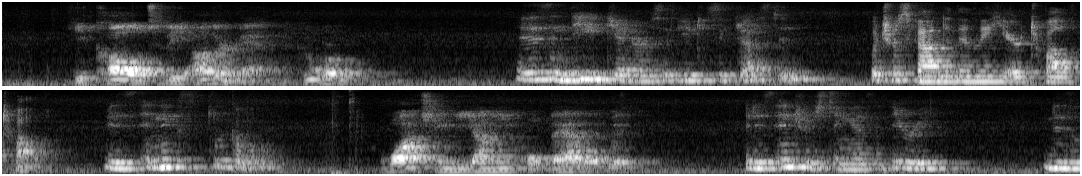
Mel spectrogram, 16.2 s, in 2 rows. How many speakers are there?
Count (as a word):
three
